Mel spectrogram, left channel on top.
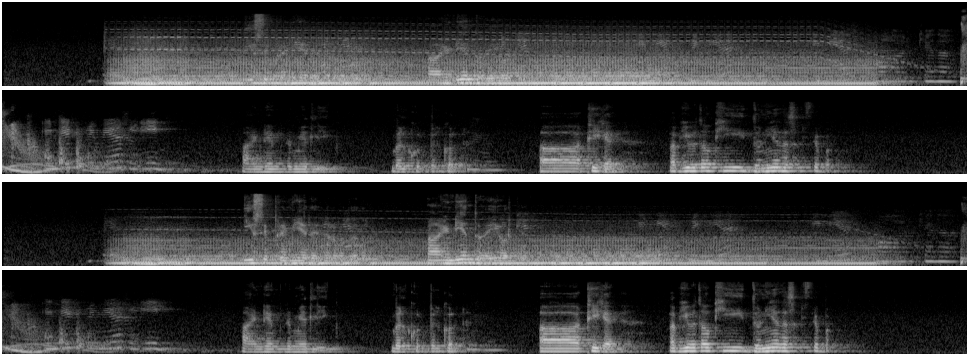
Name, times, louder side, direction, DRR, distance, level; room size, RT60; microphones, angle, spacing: sound 1, 1.0-9.0 9.6-10.9 11.5-11.6, left 2 dB, 80° left, 0.7 m, -19 dB
voice 1, 2.4-3.7 4.2-5.3 12.0-12.9 13.5-14.2 15.0-15.8 16.3-17.9, right 2 dB, 60° right, 7 dB, 1.4 m, -20 dB
voice 2, 2.9-3.7 5.0-5.4 6.3-7.4 8.0-9.6 10.0-11.4 14.3-14.6 17.0-17.3, equal, 30° left, 1 dB, 2.0 m, -35 dB
17.5 x 6.2 x 9.4 m, 0.91 s
head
